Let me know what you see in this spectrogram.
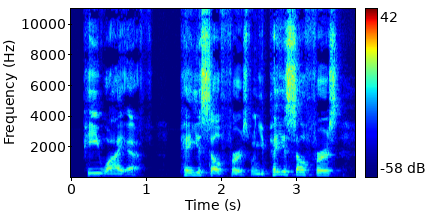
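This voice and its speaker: A plain, everyday voice from a man with an American accent, fairly high in pitch and moderate in pace, on a very clean recording with a silent background. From New York. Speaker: financial advisor. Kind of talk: interview.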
